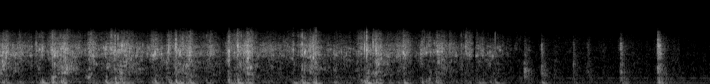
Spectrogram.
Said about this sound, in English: Back at the river, a renegade rides across to the waiting Zanti.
